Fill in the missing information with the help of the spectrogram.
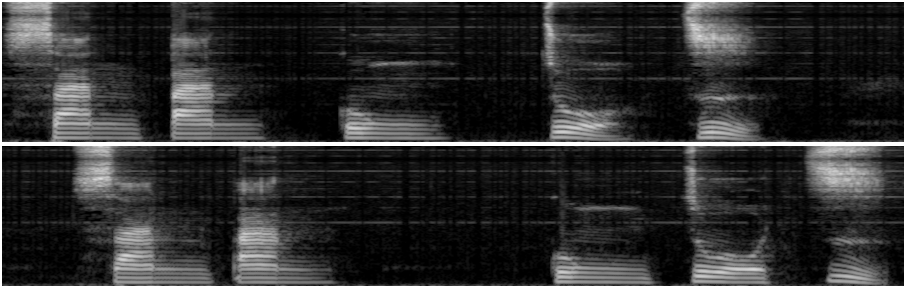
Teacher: ba cái chữ đầu tiên này nó đều là thanh một, cho nên chúng ta đọc hơi dài ra một chút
